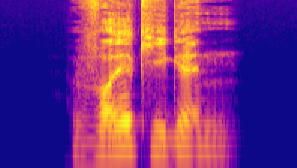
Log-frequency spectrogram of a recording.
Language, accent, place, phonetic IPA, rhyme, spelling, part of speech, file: German, Germany, Berlin, [ˈvɔlkɪɡn̩], -ɔlkɪɡn̩, wolkigen, adjective, De-wolkigen.ogg
- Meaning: inflection of wolkig: 1. strong genitive masculine/neuter singular 2. weak/mixed genitive/dative all-gender singular 3. strong/weak/mixed accusative masculine singular 4. strong dative plural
